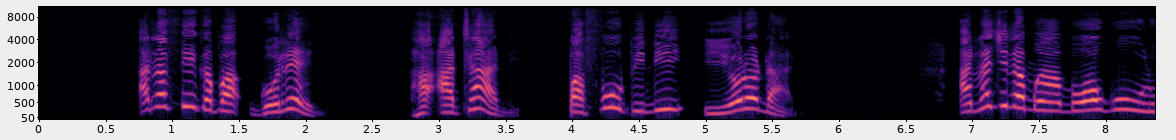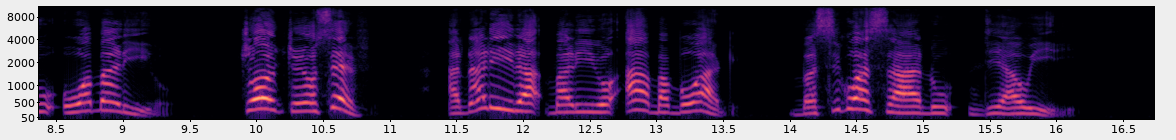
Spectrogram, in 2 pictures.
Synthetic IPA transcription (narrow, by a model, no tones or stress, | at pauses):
atafikapaɡɔɾɛni | haʔatʰaɗi | pafupindijɔɾɔɗa̰ːni | anat͡ʃitamwambɔwaukuluwamaliɾɔ̰ | t͡ʃɔnt͡ʃɔjɔsɛfɛ̥ | analiɾamaliɾɔʔamambɔwakɛ̥ | masikuasanundiawḭːɾḭ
